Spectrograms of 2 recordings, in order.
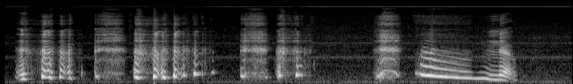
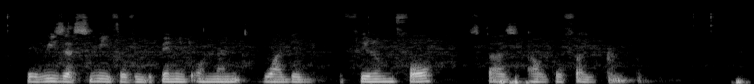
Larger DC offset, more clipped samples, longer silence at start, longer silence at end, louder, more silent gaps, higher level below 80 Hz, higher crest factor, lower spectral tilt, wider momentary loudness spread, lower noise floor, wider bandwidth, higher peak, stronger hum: neither; neither; second, 0.15 s vs 0.3 s; first, 0.55 s vs 0.1 s; first, -16 LUFS vs -25 LUFS; neither; second, -56 dBFS vs -46 dBFS; about the same, 18 dB vs 18 dB; second, -4 dB/octave vs -8 dB/octave; about the same, 13 LU vs 12 LU; second, -44 dBFS vs -68 dBFS; first, 16.5 kHz vs 11.5 kHz; first, 0 dBFS vs -6 dBFS; neither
